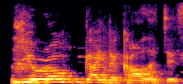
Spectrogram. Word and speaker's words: urogynecologist: And we're going to have a very interesting conversation on, she is an help me pronounce this. Urogynecologist. Urogynecologist.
